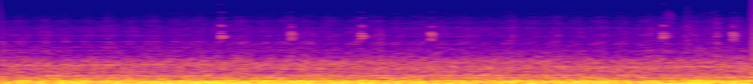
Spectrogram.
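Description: A car engine accelerates in second gear, giving a steady mid-range rumble with road noise throughout at fairly constant loudness.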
